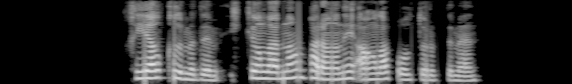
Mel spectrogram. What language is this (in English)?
Uyghur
